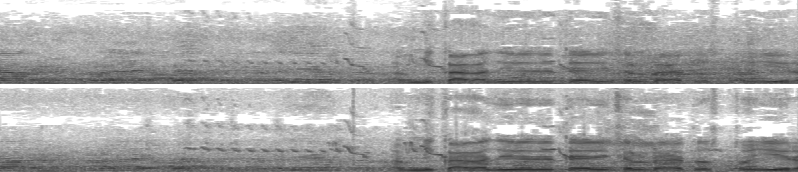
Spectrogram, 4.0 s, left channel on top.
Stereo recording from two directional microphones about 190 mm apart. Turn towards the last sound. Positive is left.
turn(degrees=5)  # may be behind; listen again after turning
